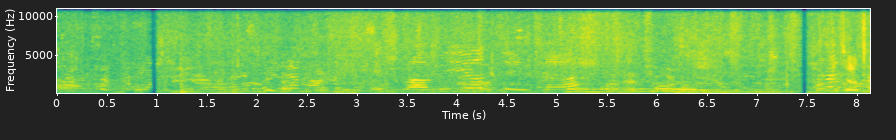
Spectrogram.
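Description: Children talk and call out excitedly.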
